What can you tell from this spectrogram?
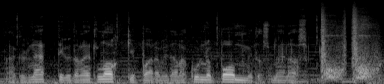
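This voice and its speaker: Excitable man from vlogging outdoors. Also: lowish voice, music in the background. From Helsinki, Finland. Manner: excitable, chatty, explaining technique. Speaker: fishing vlogger. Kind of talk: casual outdoor vlog narration. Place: outdoors on a frozen city lake.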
